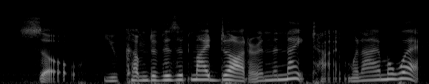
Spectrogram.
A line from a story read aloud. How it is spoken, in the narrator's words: continued the Wondersmith, with a sneering tone that dropped from his snake-wreathed mouth like poison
